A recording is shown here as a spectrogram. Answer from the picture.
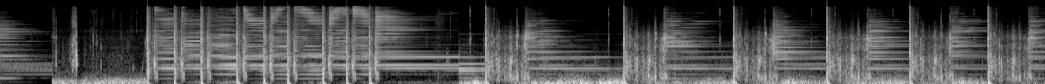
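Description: Rapid pistol fire on a range of steel targets: a quick string of sharp reports, each hit leaving the plates clanging and ringing at different pitches, with a brief lull near the middle.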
